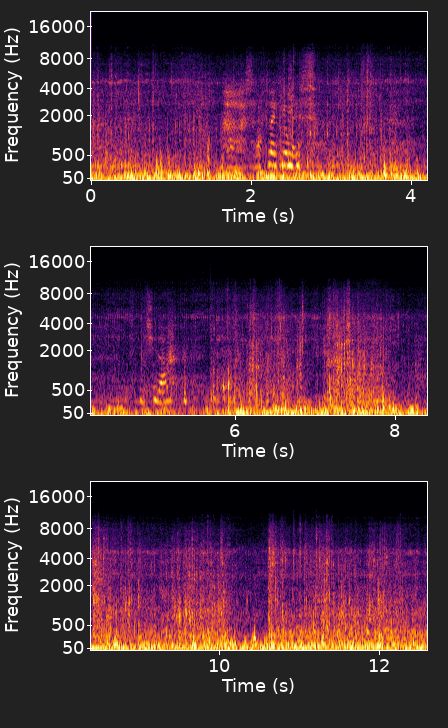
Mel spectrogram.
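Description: Mountain bike descending a rocky forest trail, heard from a camera riding on the bike or rider: a steady wind rumble on the microphone, with the tyres rolling over dirt and stones and the bike rattling and knocking over bumps.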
